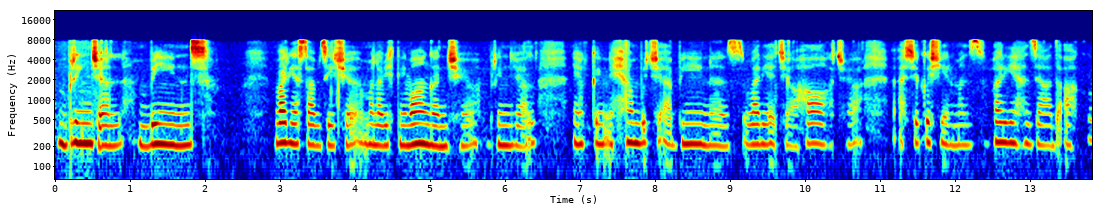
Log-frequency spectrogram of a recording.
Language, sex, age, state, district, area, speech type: Kashmiri, female, 45-60, Jammu and Kashmir, Ganderbal, urban, spontaneous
